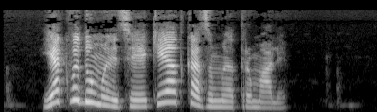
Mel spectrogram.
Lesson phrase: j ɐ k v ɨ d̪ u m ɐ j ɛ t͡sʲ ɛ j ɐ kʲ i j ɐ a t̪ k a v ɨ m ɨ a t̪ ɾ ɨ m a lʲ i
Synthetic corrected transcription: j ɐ k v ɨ d̪ u m ɐ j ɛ t͡sʲ ɛ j a kʲ i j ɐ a t̪ k a z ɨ m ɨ ɐ t̪ ɾ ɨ m a lʲ i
